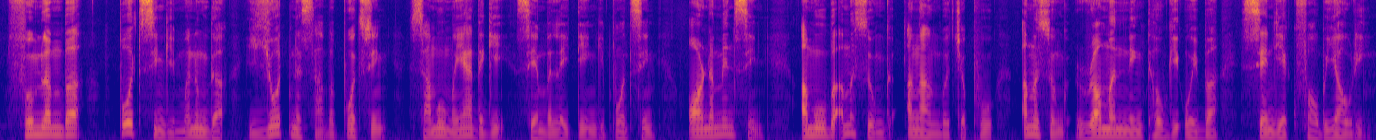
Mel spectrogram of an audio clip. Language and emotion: Manipuri, neutral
